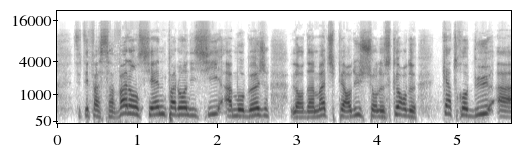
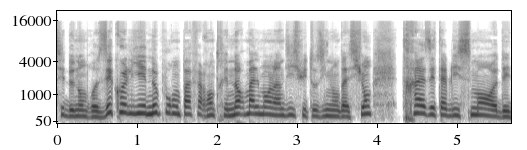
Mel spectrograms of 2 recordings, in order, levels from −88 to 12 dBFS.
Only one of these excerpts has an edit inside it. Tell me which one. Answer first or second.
second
